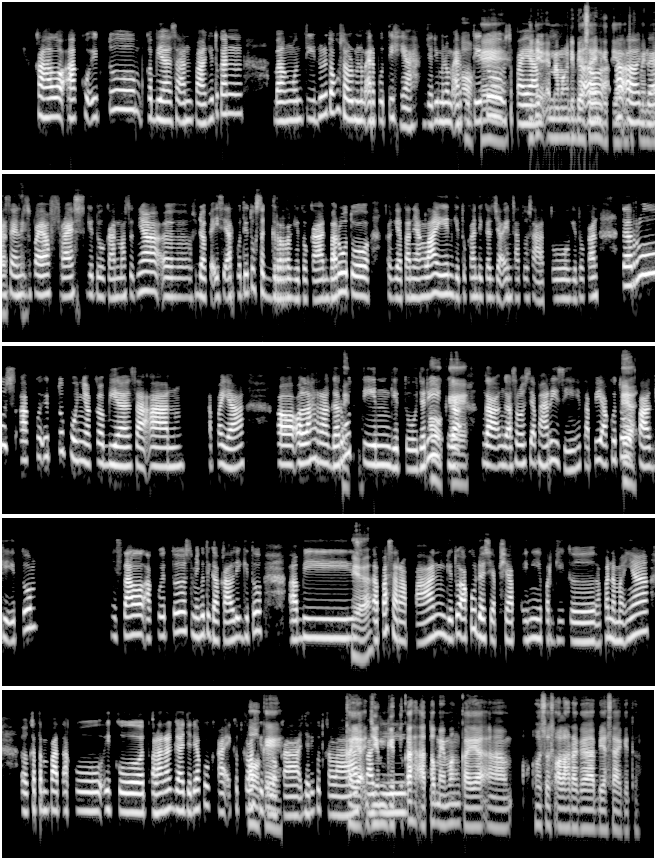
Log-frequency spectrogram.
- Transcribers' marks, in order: in English: "fresh"; other background noise
- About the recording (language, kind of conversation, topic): Indonesian, podcast, Bagaimana kamu memulai hari agar tetap produktif saat di rumah?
